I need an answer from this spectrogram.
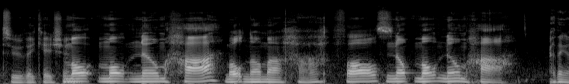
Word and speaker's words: Multnomah: Multnomah Falls?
